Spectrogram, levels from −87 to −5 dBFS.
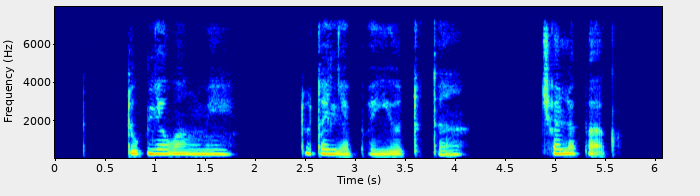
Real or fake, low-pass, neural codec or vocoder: real; 7.2 kHz; none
